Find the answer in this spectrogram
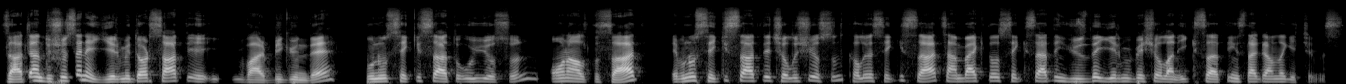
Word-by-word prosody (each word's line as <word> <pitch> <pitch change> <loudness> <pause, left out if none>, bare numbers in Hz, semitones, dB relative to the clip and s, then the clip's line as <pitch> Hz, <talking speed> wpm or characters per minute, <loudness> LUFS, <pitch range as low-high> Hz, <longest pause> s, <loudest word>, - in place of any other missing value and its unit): Zaten 160 +8 +4
düşünsene 170 - +2
24 130 +5 +1
saat, 150 +2 +3
eee, 130 -6 -5
var 110 -4 0
1 115 - -2
günde. 115 - +2 0.3
Bunun 135 +2 +3
8 145 +3 -4
saati 135 -3 +3
uyuyorsun, 135 - -6
16 140 -4 +1
saat. 110 - +5 0.2
E, 125 - -5
bunun 160 +6 +1
8 165 0 -2
saati 160 -2 +2
de 175 - -1
çalışıyorsun, 160 +4 -4
kalıyor 155 -6 -5
8 155 +5 -9
saat. 135 - +2
Sen 140 -1 -1
belki 150 0 +1
de - - -6
o 165 - -2
8 160 -3 -8
saatin 145 +4 +1
%25'i 145 +1 -3
olan 125 -4 +1
2 125 +2 -9
saati 125 +6 -1
Instagram'da 130 -1 -1
geçirmişsin. 110 -4 -14
145 Hz, 155 wpm, -23 LUFS, 130-160 Hz, 0.3 s, saat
